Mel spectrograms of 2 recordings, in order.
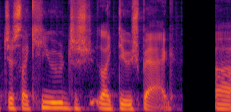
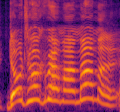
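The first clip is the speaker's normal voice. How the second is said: very high, louder strained mock yell; Waterboy outburst; 5 dB louder than usual. Student about to tackle professor, high hammed-up yell. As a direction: explode in a high comic yell. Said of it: "And he goes".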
